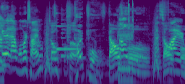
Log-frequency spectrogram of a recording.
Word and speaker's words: Taupo: Tuapo. No. Taupo. Taupo. Taupo? Taupo. I'm going tapo. I'm just going tapo. Taupo? Taupo. He like emphasized it when he. Can we hear that one more time? Taupo.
